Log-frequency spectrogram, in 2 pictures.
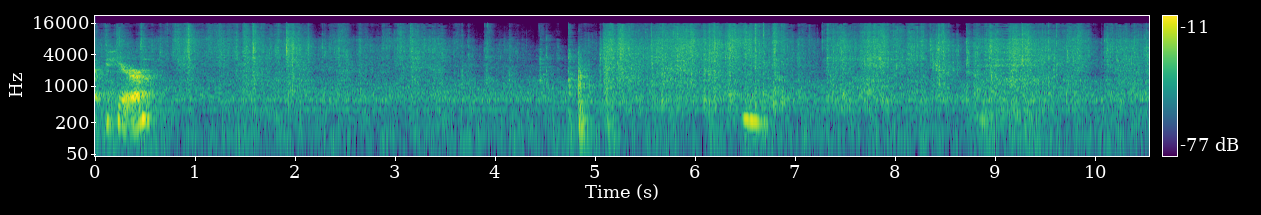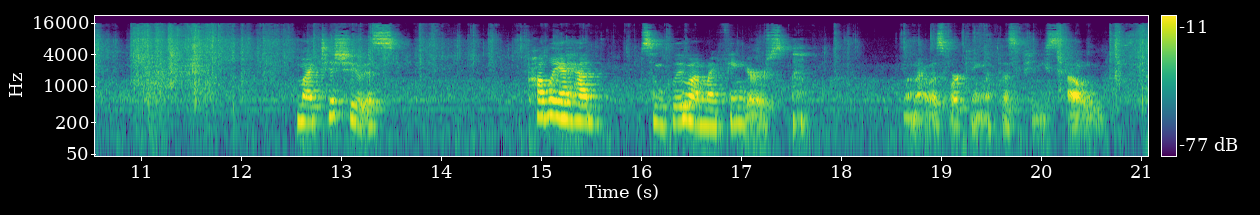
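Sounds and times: tissue paper rustling: 0.0s - 16.3s, 17.7s - 21.0s.

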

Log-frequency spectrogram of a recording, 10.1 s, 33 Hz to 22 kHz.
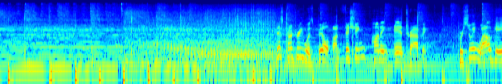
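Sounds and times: background music: 0.0s - 10.0s
propeller plane engine passing: 2.5s - 5.9s.

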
